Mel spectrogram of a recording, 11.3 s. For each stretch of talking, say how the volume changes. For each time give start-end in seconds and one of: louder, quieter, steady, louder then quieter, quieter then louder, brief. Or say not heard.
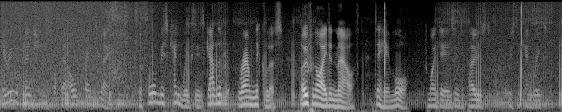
0.0-11.2 louder then quieter.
